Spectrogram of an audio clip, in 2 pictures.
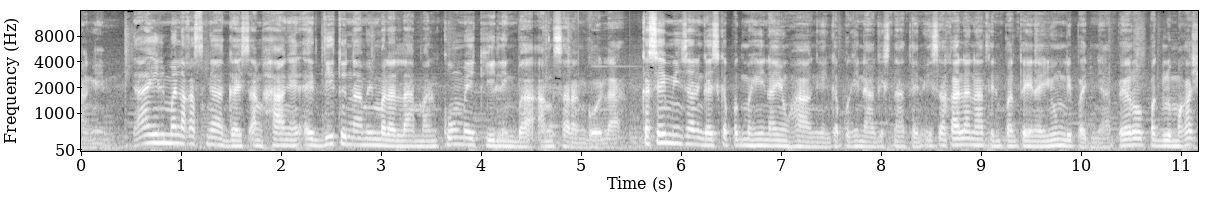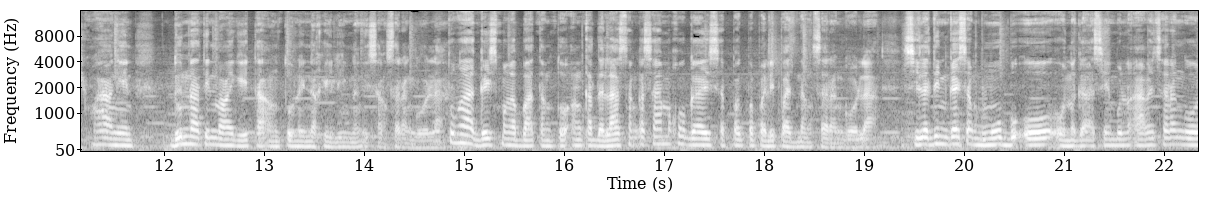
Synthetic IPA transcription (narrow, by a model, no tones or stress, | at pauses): ŋɪn | d̪̥aːhɪlmɐlɐkasŋaɡajsɐŋhaːŋɪnʔɐjd̪iːt̪o̞naːmɪnmɐlaːlaːmɐnkʊŋmɐjkiːlɪŋba̰ʔɐ̰ŋsɐɾɐŋɡo̞lɐ̰ | kɐsɛminsɐnɡajskɐpaɡ̚mɐhiːnɐjʊŋɦaːŋɪnkɐpaɡ̚hɪnaːɡɪsnaːt̪ɪnʔɪsɐkaːlɐnaːt̪ɪnpɐnt̪ɐjnɐjʊŋlɪpad̪̚ɲapɛːɾo̞pɐɡlʊmɐkasjʊŋhaːŋɪn | d̪ʊnːaːt̪ɪnmɐkikiːt̪ɐ̰ʔɐŋt̪uːnɐjnɐkiːlɪŋnɐŋɪsaŋsɐɾɐ̰ŋɡo̞̰lɐ̰t̪oŋaɡajsmɐŋabaːt̪ɐŋt̪o̞ʔɐŋkɐd̪ɐlaːsɐŋkɐsaːmɐko̞ɡajsːɐpɐɡ̚pɐpɐlɪpad̪̚nɐŋsɐɾɐŋɡo̞lɐ̰ | sɪlad̪ɪnɡajsɐŋbʊmubʊʔoʔonɐɡaːʔɐsɛmbonɐŋʔa̰ːkɪŋsɐɾɐŋɡo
